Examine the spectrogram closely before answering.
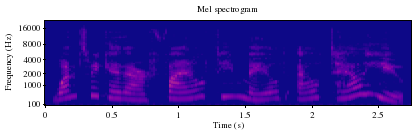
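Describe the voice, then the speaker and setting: A woman's voice: high voice, lively intonation, moderate pace, pitched above the performer's own voice. A woman voicing an earnest, upbeat teenage boy who plans carefully, in an audiobook of fan fiction. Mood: calm, helpful. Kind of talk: acted fan fiction dialogue.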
